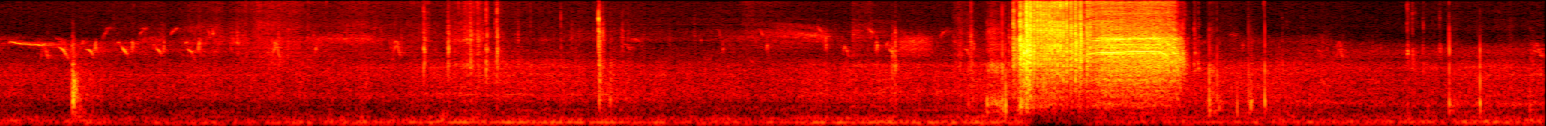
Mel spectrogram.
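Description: Ratchet work on bolts of an old truck, with faint scattered clicks and knocks through a steady low hum, then a brief louder burst of whirring ratcheting near the middle.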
